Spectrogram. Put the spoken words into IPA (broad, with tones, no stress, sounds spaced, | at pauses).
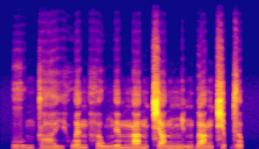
ɣ ṳ˨˩ ŋ k a̤ː˨˩ j h w ɛ˧ ŋ h ə˧˩ w ŋ e˧ m ŋ a˧ n t͡ɕ a˧ n ɲ ḭ˧˥ ŋ ɗ a˧ ŋ t͡ɕ ə˦˥ p̚ z ə˦˥ p̚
